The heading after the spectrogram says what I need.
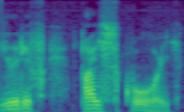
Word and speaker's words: Юрьев-Польский: Отсюда и второе пояснение к имени князя, названию города Юрьев-Польский в полях, или иногда делают ударение Юрьев-Польской.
